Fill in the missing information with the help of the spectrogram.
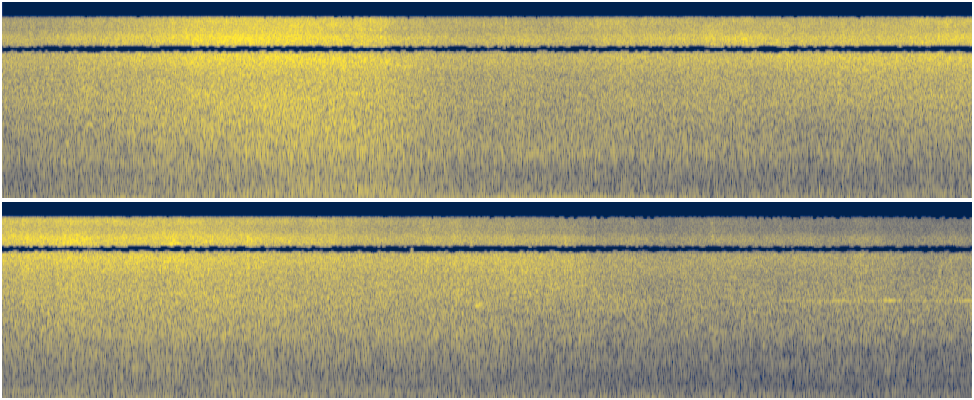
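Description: Steady city traffic noise with a low rumble. It swells a couple of seconds in as a vehicle passes close, then slowly eases.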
